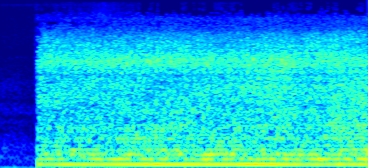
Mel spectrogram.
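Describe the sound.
An airplane landing by an airport, heard from homes bordering the airport fence: after a moment of quiet, a loud, dense engine roar starts abruptly and holds steady, with a low droning hum underneath.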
